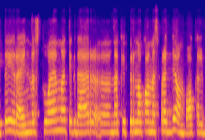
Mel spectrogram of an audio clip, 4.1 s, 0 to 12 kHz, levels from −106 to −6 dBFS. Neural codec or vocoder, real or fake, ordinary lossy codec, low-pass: none; real; Opus, 32 kbps; 7.2 kHz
